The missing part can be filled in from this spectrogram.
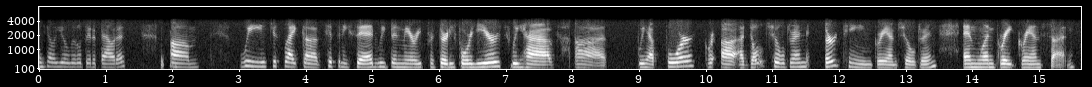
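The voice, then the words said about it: Slightly raspy voice. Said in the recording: “My voice is a little raspy today. I've been going through changes with allergies, but forgive me if I start coughing.”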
